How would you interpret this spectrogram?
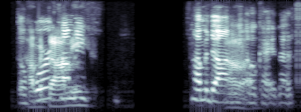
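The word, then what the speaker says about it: Hamedani: It was directed and co-written by American-Iranian Kevin Hamadi. I really hope I'm saying his name right. The horror comedy Hamadani.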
